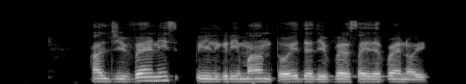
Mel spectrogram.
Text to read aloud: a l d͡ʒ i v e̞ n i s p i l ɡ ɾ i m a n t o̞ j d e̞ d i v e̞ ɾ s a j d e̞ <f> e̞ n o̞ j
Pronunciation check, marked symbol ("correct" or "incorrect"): incorrect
